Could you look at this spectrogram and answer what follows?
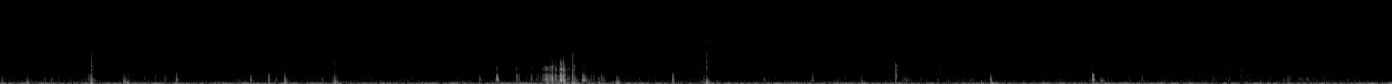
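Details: Adult immediately after upper endoscopy (gastroscopy) at a health check, result normal: soft low gurgles, irregular clicks and rumbles from the abdomen with one louder gurgling burst; ordinary stomach and bowel sounds.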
